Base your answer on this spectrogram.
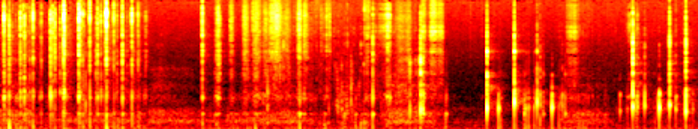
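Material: Paper.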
